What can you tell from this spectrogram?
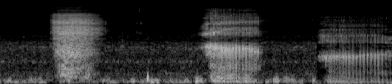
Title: Fraggle rocks snoring and purring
